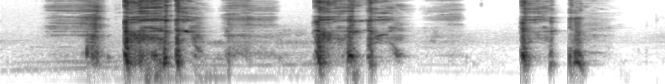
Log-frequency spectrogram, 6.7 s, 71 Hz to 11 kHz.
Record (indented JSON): {
  "three_cough_length": "6.7 s",
  "three_cough_amplitude": 32220,
  "three_cough_signal_mean_std_ratio": 0.35,
  "survey_phase": "alpha (2021-03-01 to 2021-08-12)",
  "age": "45-64",
  "gender": "Male",
  "wearing_mask": "No",
  "symptom_cough_any": true,
  "symptom_fatigue": true,
  "symptom_headache": true,
  "symptom_onset": "64 days",
  "smoker_status": "Never smoked",
  "respiratory_condition_asthma": false,
  "respiratory_condition_other": false,
  "recruitment_source": "Test and Trace",
  "submission_delay": "2 days",
  "covid_test_result": "Positive",
  "covid_test_method": "ePCR"
}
